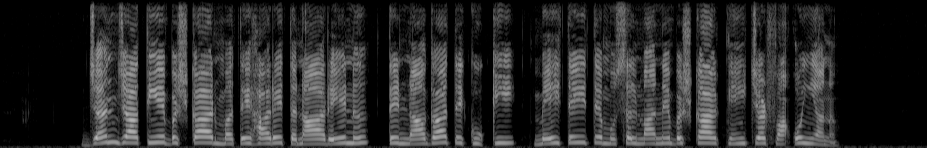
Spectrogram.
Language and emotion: Dogri, neutral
